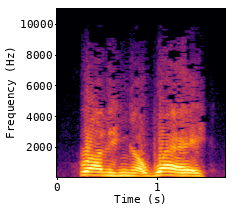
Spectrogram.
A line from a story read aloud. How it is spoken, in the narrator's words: he gasped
